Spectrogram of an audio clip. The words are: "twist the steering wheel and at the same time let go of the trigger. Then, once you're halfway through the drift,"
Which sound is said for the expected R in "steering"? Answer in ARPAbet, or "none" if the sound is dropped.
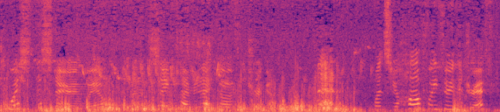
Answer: none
